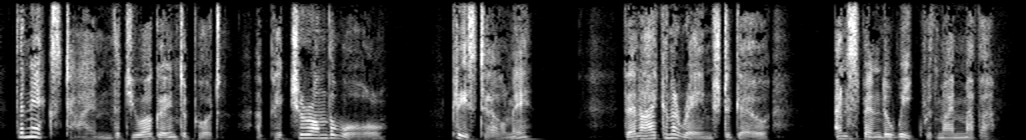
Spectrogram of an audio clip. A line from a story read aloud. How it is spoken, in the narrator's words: She added calmly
